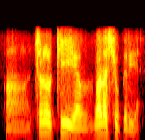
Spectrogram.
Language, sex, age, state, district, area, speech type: Dogri, male, 18-30, Jammu and Kashmir, Udhampur, urban, conversation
